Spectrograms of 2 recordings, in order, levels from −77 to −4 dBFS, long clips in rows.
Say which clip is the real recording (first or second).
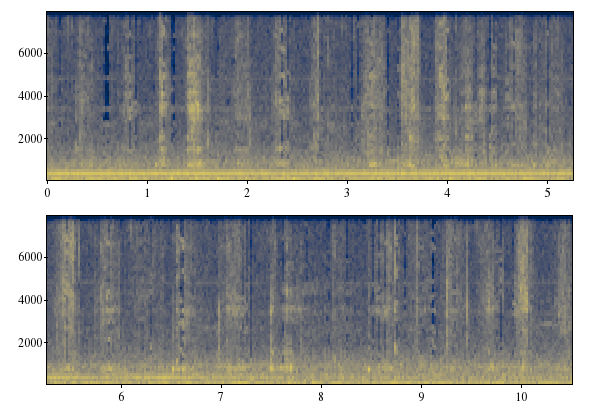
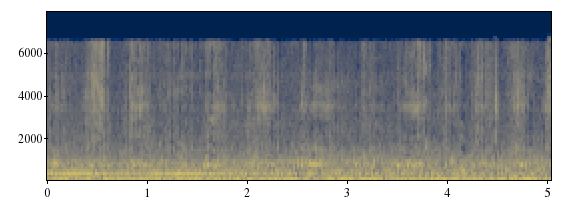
first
